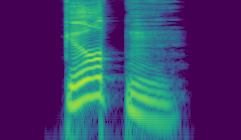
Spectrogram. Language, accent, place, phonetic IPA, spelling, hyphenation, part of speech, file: German, Germany, Berlin, [ˈɡʏʁtn̩], gürten, gür‧ten, verb, De-gürten.ogg
- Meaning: to gird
